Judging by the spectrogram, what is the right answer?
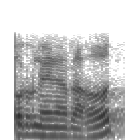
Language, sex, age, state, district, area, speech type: Marathi, male, 30-45, Maharashtra, Ahmednagar, urban, conversation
